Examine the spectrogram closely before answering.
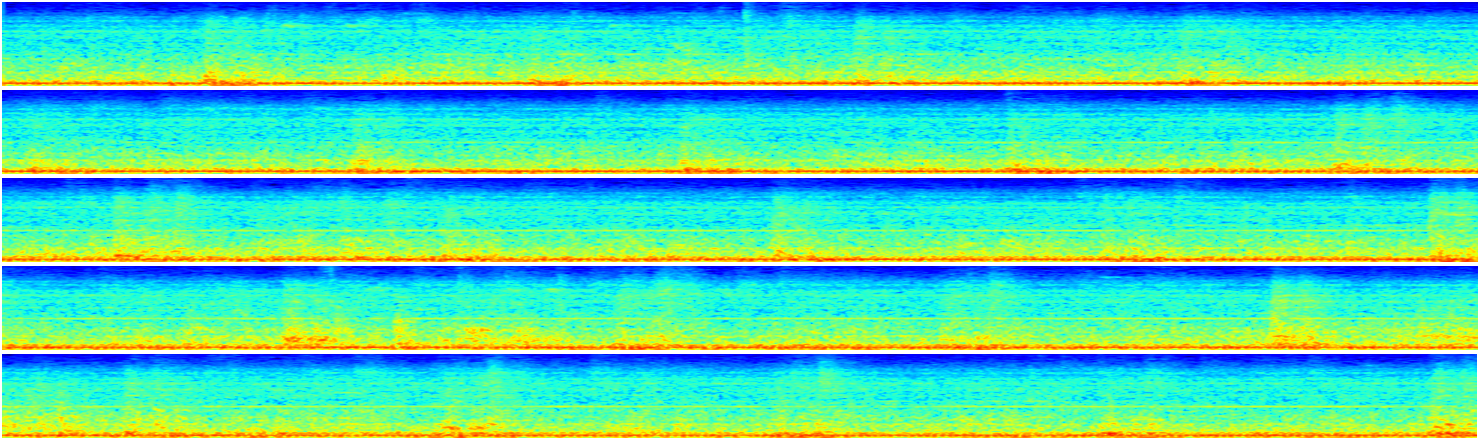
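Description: A train engine hums steadily as the train rolls along.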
